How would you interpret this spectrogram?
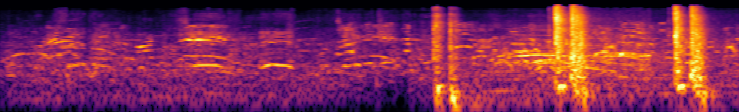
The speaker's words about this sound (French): C'est une tradition. Comme tous les soirs de Ramadan à Sarajevo, ce coup de canon annonce la rupture du jeûne pour les musulmans pratiquants.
